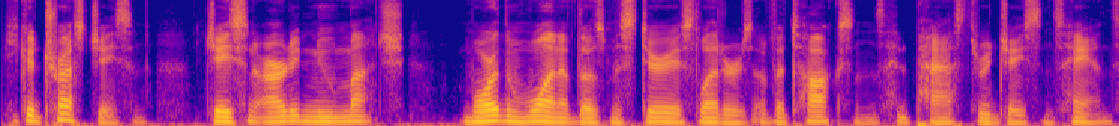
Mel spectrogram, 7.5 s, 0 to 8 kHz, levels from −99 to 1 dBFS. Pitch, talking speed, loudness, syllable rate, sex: 110 Hz, 175 wpm, -19 LUFS, 5.3 syllables/s, male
